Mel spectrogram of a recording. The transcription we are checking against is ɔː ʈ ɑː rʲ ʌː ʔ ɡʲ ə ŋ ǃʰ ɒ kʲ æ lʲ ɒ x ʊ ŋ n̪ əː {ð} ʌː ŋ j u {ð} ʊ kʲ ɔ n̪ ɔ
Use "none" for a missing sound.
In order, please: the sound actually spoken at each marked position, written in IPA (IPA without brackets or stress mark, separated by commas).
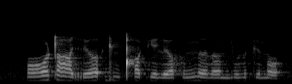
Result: ð, ð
